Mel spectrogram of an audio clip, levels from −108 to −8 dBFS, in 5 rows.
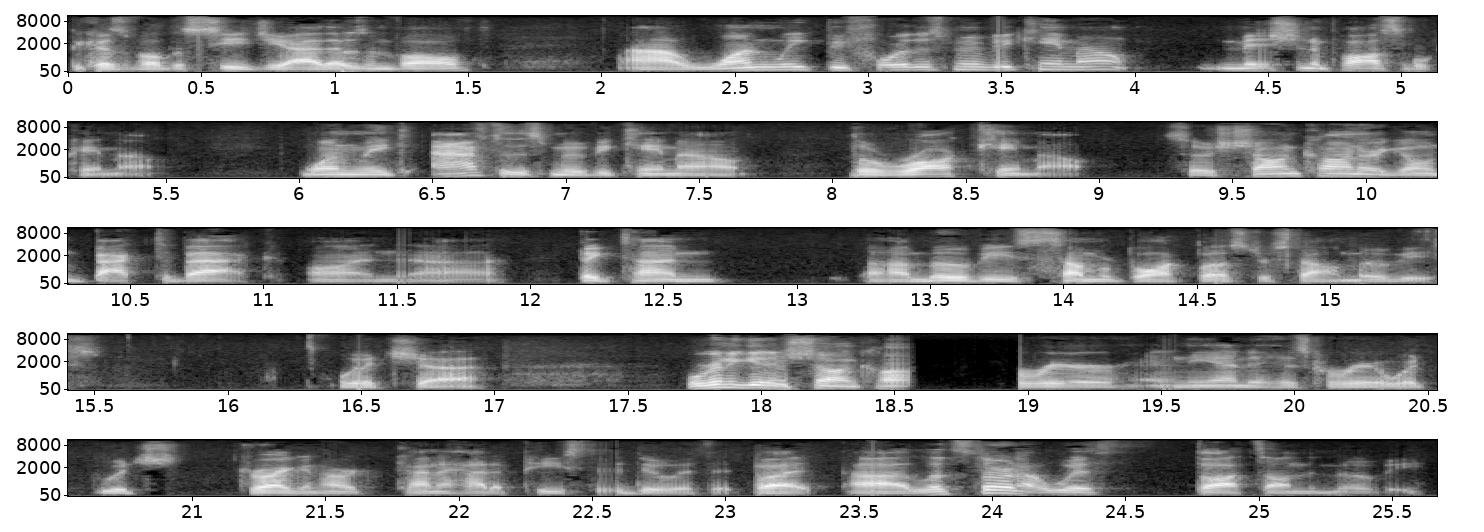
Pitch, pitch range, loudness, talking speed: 105 Hz, 95-135 Hz, -21 LUFS, 200 wpm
